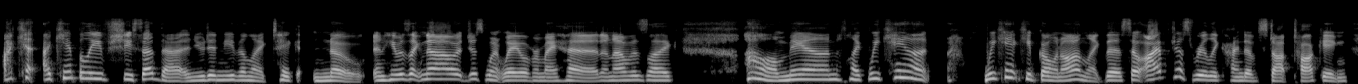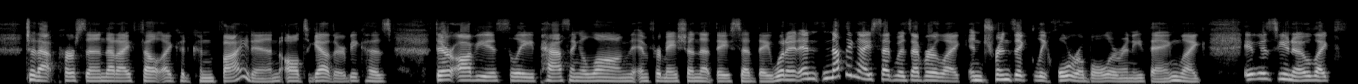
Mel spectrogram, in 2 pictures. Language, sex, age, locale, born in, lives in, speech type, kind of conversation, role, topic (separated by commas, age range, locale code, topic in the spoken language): English, female, 40-44, en-US, Canada, United States, conversation, unstructured, none, What is your opinion on gossip within families?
